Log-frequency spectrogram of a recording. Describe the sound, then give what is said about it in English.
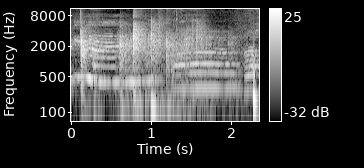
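A few sharp, scattered clicks and taps of dice tumbling onto a tabletop as players roll initiative, over a steady pitched hum of voices in the background. “Go ahead, everybody roll initiative.”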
